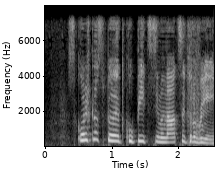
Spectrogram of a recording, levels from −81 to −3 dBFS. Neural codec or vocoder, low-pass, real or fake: codec, 16 kHz, 1.1 kbps, Voila-Tokenizer; 7.2 kHz; fake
